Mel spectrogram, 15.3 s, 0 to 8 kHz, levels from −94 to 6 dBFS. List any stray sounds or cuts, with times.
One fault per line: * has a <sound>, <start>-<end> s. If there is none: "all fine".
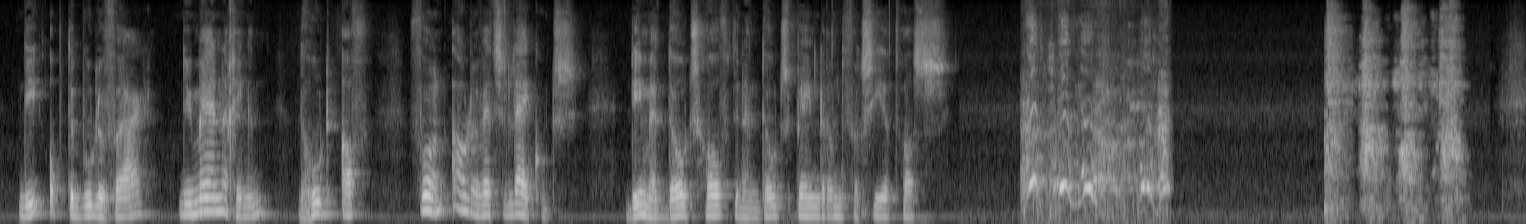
* has a bark, 10.2-11.8 s
* has a cough, 13.2-14.8 s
